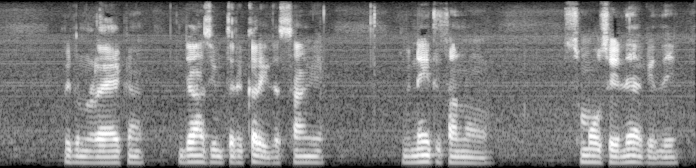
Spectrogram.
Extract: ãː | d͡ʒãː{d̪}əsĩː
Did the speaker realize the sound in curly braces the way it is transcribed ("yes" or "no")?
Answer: no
